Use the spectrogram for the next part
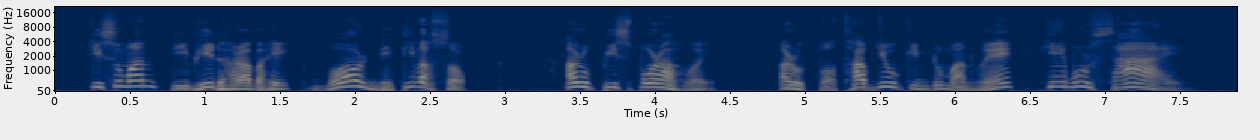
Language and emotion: Assamese, disgusted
